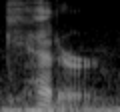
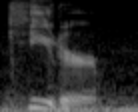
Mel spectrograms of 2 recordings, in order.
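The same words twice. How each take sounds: First: It is said the original Hebrew way. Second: It is said the common English way. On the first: This is the original pronunciation of the word. "the actual word is Hebrew, uh, and it's pr- supposed to be pronounced Keter" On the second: This is the habitual English-speaker pronunciation. "that's how most English language speakers have begun to pronounce it"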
